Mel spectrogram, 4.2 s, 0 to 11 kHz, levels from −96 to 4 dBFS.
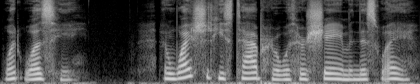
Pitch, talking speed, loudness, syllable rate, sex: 205 Hz, 215 wpm, -18 LUFS, 4.9 syllables/s, female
